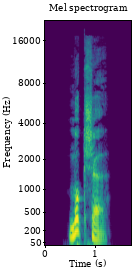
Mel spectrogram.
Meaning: inflection of mucksch: 1. strong/mixed nominative/accusative feminine singular 2. strong nominative/accusative plural 3. weak nominative all-gender singular 4. weak accusative feminine/neuter singular
- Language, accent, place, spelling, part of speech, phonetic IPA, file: German, Germany, Berlin, mucksche, adjective, [ˈmʊkʃə], De-mucksche.ogg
